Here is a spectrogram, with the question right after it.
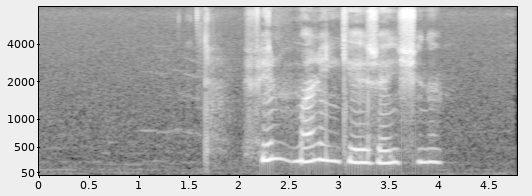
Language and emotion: Russian, sad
